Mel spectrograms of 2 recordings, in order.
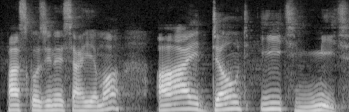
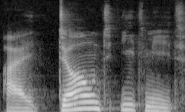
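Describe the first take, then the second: First: Said in the usual way. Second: Very slow, stressing don't; slow correct form. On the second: Shown as a demonstration. Teacher modelling the negative for learners, slow. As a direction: lay out don't slowly. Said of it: "باید از کمکی استفاده بکنیم".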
